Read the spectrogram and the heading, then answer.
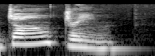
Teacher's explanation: Aqui você repara que nem houve o T de don't, vai direto don't dream. Consoante oclusiva que pode aparecer mais, menos ou nada.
